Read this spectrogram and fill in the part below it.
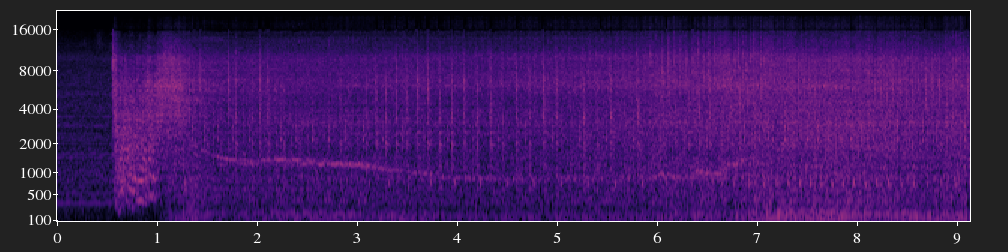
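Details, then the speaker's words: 3rd gen Pontiac Firebird with freshly rebuilt 1985 Quadrajet carburetor, timing not yet set: engine catches and settles into fast idle with light quick ticking; aftermarket polished aluminum valve covers suspected hitting rockers. "about these valve covers hitting the rockers. That's a possibility."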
